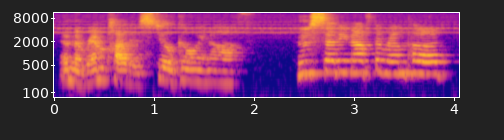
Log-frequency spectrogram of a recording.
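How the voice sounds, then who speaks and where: Higher-voiced woman questioning spirits, echoey and distant. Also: sing-song, moderate pace, a bit bright. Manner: repeats and interprets short replies, asking question after question. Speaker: paranormal investigator hosting a spirit box session. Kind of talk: questioning spirits aloud, pausing for replies. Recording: echoey, distant mic, noisy with clicks.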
